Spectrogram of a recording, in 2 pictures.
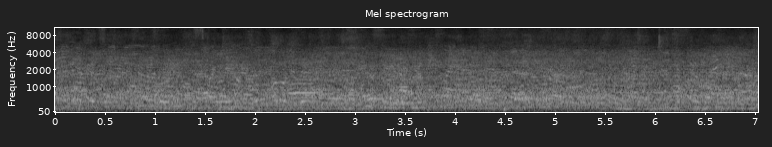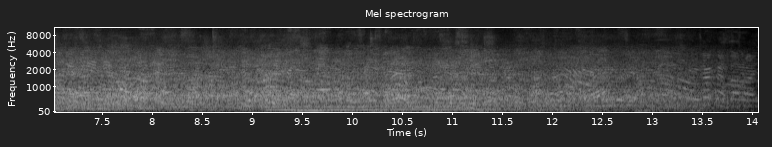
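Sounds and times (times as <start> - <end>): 
crowd walla: 0.0 - 14.0
city ambience in Northern India: 8.8 - 13.1.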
